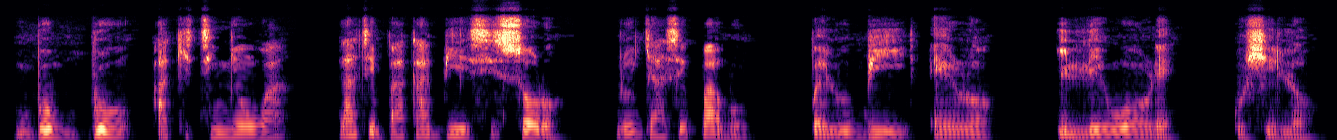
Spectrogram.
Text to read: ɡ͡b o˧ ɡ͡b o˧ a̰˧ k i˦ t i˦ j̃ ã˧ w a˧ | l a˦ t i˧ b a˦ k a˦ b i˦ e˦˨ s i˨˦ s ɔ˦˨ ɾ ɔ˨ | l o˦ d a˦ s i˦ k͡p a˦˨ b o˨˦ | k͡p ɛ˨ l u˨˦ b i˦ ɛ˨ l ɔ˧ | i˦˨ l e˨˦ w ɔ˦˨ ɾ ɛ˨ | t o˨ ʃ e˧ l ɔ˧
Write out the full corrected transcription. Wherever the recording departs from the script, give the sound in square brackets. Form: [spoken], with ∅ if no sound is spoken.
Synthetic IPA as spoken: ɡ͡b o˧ ɡ͡b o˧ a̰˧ k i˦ t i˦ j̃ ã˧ w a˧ | l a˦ t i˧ b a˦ k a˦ b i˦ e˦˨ s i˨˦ s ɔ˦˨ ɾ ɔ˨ | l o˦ [d͡ʒ] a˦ s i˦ k͡p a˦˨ b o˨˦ | k͡p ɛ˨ l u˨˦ b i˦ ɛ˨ [ɾ] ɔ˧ | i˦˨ l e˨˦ w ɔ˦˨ ɾ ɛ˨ | [k] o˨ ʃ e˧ l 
